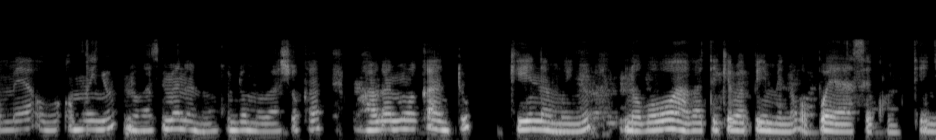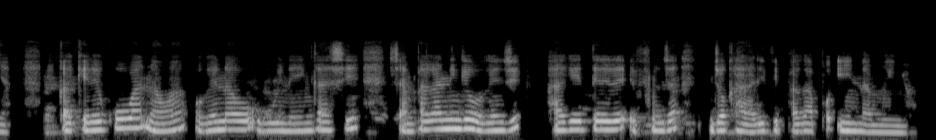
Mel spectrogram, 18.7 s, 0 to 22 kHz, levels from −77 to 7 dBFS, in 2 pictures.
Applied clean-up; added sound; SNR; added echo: none; none; none; none.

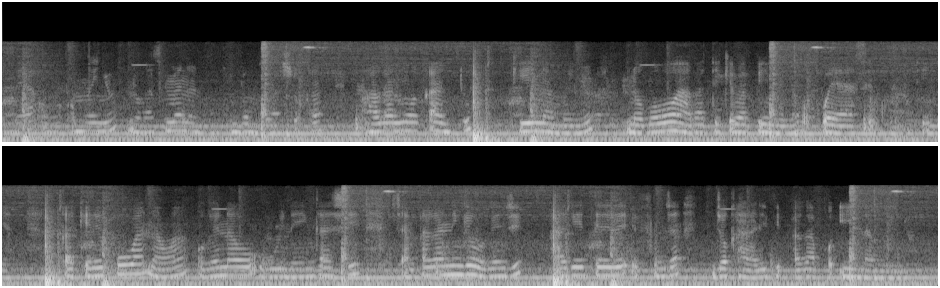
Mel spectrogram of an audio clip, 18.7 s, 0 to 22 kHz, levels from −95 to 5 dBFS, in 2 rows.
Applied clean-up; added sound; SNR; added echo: none; Bus / Engine; -2 dB; none.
